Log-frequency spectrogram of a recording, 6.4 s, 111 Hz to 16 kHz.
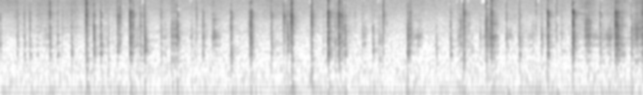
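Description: Long painted fingernails tap and scratch the screen and casing of a small white plastic Nintendo 3DS XL, a hollow electronic device opened flat on a cloth-covered table. Quick, dense, bright clicks come in irregular clusters, each dying almost at once, over a low steady hum.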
